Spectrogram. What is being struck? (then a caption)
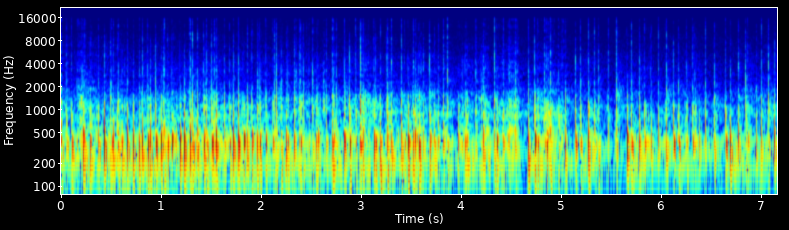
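Closed corrugated cardboard box. Fingertips and nails tap rapidly on the sides and top edge of a closed, hollow medium USPS Priority Mail corrugated cardboard box resting on a wooden table. The quick, dry taps run together in a steady, dense clatter with a hollow, mid-pitched tone and almost no ring.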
